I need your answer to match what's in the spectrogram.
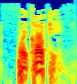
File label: "bojkoti", esperanto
